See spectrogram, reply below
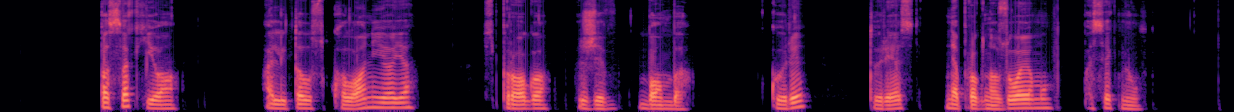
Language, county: Lithuanian, Vilnius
